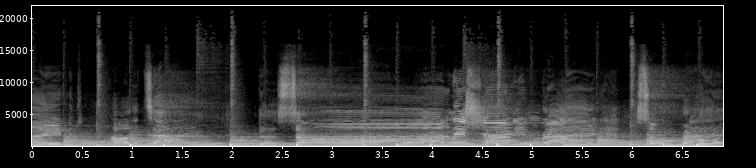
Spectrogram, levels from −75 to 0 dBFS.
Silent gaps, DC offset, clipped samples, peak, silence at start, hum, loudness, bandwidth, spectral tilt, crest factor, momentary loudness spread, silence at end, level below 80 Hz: none; under 0.1%; under 0.1%; -2 dBFS; 0 s; none; -21 LUFS; over 20 kHz; -5 dB/octave; 20 dB; 4 LU; 0 s; -32 dBFS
